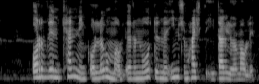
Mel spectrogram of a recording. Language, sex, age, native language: Icelandic, male, 18-19, Icelandic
